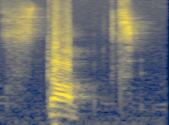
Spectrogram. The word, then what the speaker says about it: stopped: Recuerden, no es una sílaba extra, es la misma sílaba. Stop, stopped.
